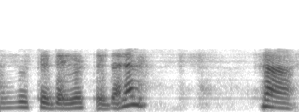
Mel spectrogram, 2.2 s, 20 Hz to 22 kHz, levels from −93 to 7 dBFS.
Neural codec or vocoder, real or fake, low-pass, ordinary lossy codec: codec, 24 kHz, 1 kbps, SNAC; fake; 3.6 kHz; none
